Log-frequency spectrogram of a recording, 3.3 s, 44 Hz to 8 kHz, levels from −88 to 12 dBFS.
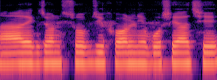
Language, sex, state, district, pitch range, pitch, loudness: Bengali, male, West Bengal, Paschim Medinipur, 130-135 Hz, 135 Hz, -15 LUFS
